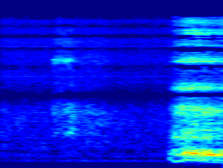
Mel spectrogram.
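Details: Maltese Shih Tzu playing tug of war: near silence, then a sudden loud, low, rumbling growl that carries on unbroken through the final half second.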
